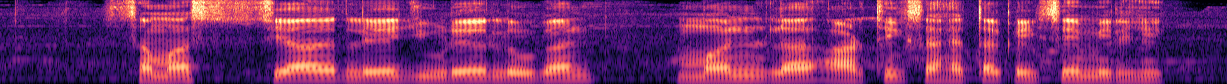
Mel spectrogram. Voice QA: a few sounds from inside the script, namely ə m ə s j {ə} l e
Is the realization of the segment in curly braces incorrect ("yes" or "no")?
yes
